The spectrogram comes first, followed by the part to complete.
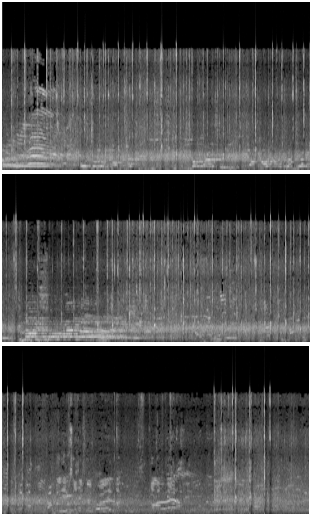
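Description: Stadium football crowd chanting and singing, many voices together over a general roar; a loud held chant about six seconds in slides down and fades, and the crowd is quieter in the second half.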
